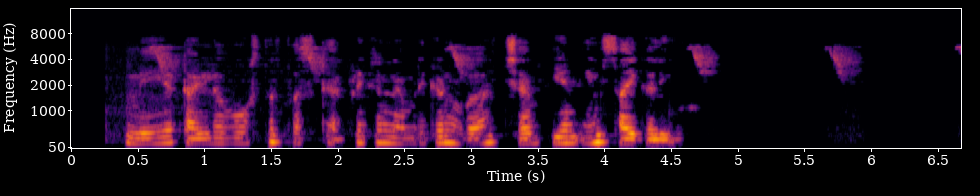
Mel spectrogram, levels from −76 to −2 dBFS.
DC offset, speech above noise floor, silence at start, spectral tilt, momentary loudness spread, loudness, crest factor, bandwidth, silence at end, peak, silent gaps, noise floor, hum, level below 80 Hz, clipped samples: under 0.1%; over 62 dB; 0.4 s; -4.5 dB/octave; 16 LU; -29 LUFS; 20 dB; 8 kHz; 0 s; -10 dBFS; 5.19-5.52 s, 5.58-5.63 s, 6.18-6.61 s; under -90 dBFS; none; -60 dBFS; under 0.1%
